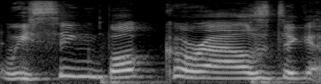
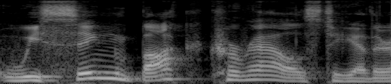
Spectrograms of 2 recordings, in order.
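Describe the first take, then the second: First: It is said in a put-on British accent. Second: It is said in an ordinary American accent.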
